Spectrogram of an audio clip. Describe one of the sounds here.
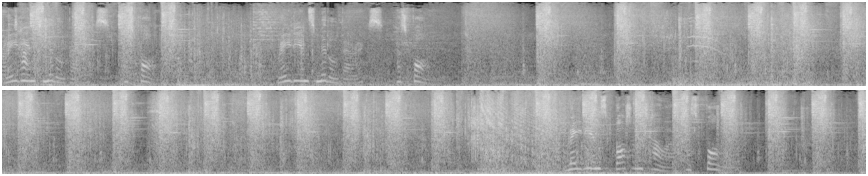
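Video game combat sounds of spells crackling and weapons striking ring out in quick bursts.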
